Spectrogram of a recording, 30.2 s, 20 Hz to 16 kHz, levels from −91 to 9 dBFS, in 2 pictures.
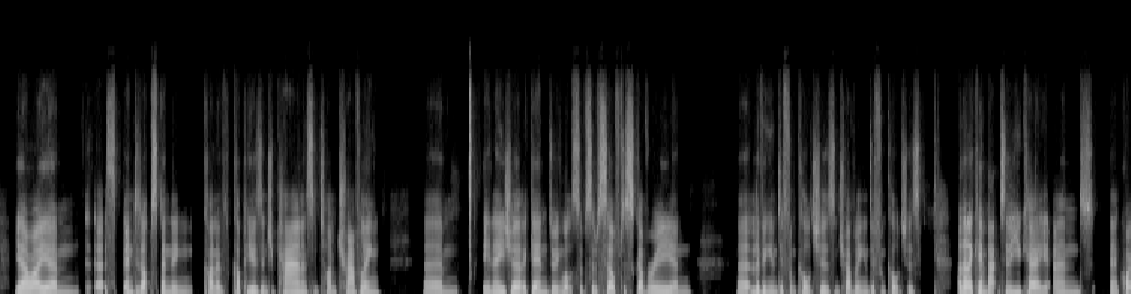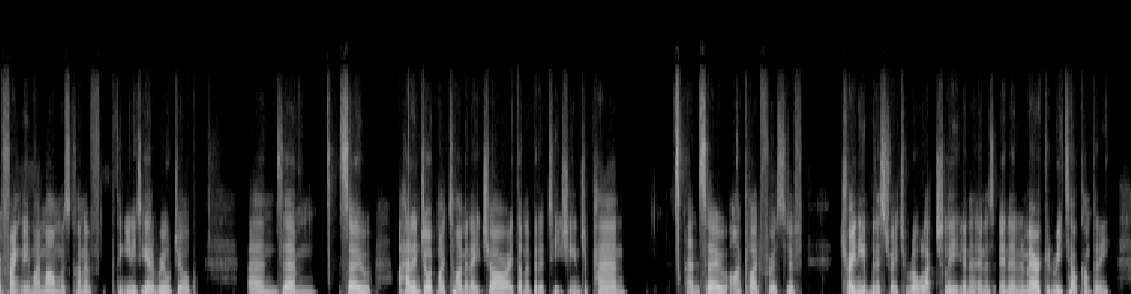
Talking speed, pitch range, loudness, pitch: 210 wpm, 165-185 Hz, -23 LUFS, 175 Hz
